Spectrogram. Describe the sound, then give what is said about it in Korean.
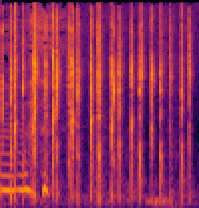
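Hands clap in a quick, uneven burst, sharp slaps tumbling over one another for two seconds, like a few people applauding. A short voiced exclamation rises at the start. “박수시고 시작할까요?”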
